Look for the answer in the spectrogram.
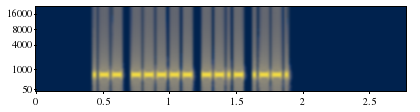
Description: Morse code, heard as a keyed tone, about 47 wpm, 700 Hz. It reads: W0QP
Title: USA Call Signs - 4 Characters - 6x Character Spacing - 50wpm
